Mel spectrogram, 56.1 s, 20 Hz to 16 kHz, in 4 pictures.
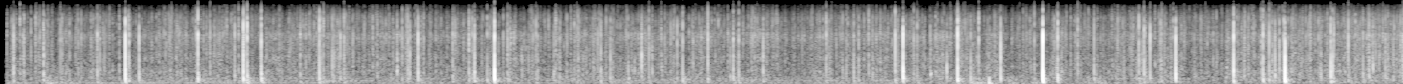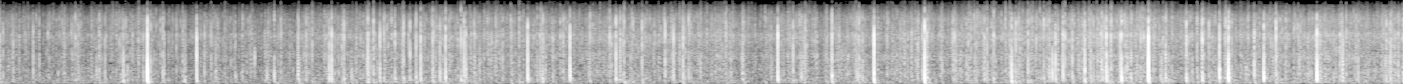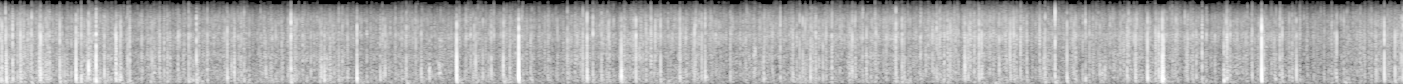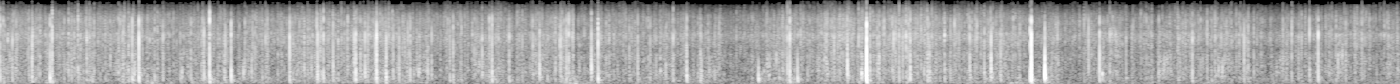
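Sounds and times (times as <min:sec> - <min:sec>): light rain pattering: 0:00.0 - 0:56.0
raindrops ticking sharply: 0:00.1 - 0:56.0.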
